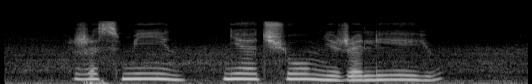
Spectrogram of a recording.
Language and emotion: Russian, sad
